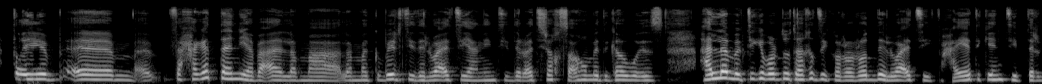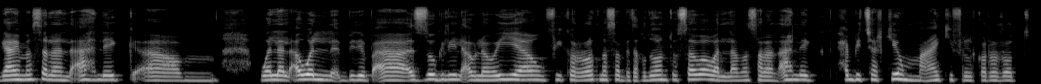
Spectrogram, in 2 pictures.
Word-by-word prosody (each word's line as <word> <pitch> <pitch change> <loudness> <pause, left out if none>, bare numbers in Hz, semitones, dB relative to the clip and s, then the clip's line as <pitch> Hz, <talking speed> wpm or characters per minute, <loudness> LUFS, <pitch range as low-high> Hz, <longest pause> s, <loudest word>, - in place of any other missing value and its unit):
طيّب 240 -2 +3
آمم 220 -2 +1 0.4
في 235 +1 -3
حاجات 290 +7 -1
تانية 255 -6 +2
بقى 195 +1 -2
لمّا 185 -1 -6
لمّا 190 +1 -6
كبرتِ 220 +3 -1
دلوقتي، 200 +1 -1
يعني 185 -1 -4
أنتِ 195 0 -7
دلوقتي 185 +1 -2
شخص 215 -3 0
أهو 190 +5 -2
متجوز، 195 -2 -2 0.4
هل 240 +5 +5
لمّا 260 -4 +5
بتيجي 255 +3 0
برضو 250 0 +2
تاخدي 235 0 0
قرارات 200 0 -2
دلوقتي 195 -2 +1
في 175 - -18
حياتِك 215 +7 -3
أنتِ، 220 -1 0
بترجعي 200 +3 +2
مثلًا 220 -1 +1
لأهلِك 210 +1 -2
آمم 180 -1 -5 0.4
والّا 210 +1 +3
الأوّل 215 -1 +4
بيبقى 195 -1 0
الزوج 210 +3 +4
ليه 225 +1 +1
الأولوية، 210 +1 +2
وفي 210 +1 -4
قرارات 205 +1 -2
مثلًا 210 -1 -1
بتاخدوها 185 +3 -3
أنتم 215 0 -3
سوا 230 +2 +5
والّا 185 -4 0
مثلًا 190 -1 -3
أهلِك 210 -1 -2
بتحبي 220 0 -3
تشاركيهم 220 -2 +1
معاكِ 190 +4 -3
في 210 -2 -7
القرارات؟ 190 0 -6
205 Hz, 145 wpm, -25 LUFS, 190-220 Hz, 0.4 s, هل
